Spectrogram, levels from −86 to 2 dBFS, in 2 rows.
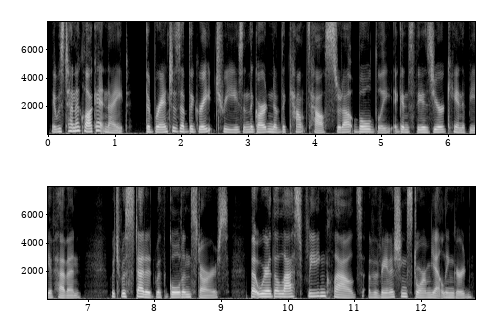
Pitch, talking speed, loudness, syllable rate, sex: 175 Hz, 215 wpm, -20 LUFS, 5.6 syllables/s, female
